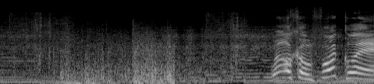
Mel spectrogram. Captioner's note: lightning striking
